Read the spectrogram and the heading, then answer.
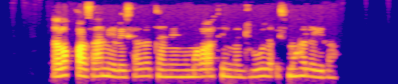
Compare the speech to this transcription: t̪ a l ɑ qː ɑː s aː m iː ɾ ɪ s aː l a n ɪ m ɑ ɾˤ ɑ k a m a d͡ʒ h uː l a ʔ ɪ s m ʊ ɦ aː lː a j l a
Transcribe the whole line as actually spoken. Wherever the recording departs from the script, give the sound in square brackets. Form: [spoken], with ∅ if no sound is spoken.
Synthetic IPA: t̪ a l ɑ qː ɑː s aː m iː ɾ ɪ s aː l a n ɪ m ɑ ɾˤ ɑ [ʔ] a m a d͡ʒ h uː l a ʔ ɪ s m ʊ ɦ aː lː a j l a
